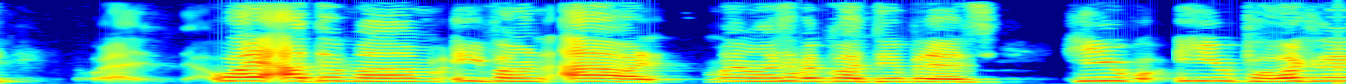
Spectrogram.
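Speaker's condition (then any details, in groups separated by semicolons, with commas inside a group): Cerebral palsy; voice affected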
